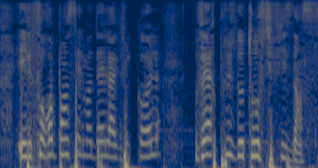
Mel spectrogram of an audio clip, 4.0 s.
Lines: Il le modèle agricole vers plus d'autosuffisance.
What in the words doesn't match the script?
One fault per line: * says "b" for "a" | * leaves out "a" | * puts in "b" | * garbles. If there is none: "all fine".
* puts in "faut repenser"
